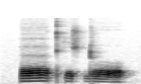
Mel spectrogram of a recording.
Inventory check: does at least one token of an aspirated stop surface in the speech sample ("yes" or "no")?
yes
